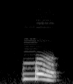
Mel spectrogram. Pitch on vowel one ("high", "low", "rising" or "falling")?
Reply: falling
